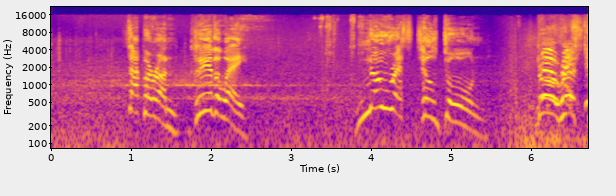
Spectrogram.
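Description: A woman shouts orders loudly.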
